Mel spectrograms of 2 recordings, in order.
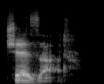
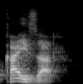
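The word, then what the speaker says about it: Caesar: Uh, și acel om este Caius Iulius Cezar sau Caizar, dar nu o să-i spun. Îi zicem o singură dată așa ca să mi-o stoiesc așa pe, uh, dragostea de a pronunța lucrurile cum trebuie.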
